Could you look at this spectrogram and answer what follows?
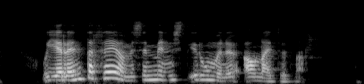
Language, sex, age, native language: Icelandic, female, 40-49, Icelandic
